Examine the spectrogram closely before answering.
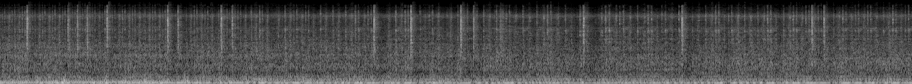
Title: Model T Engine Sounds Like Popcorn Popping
